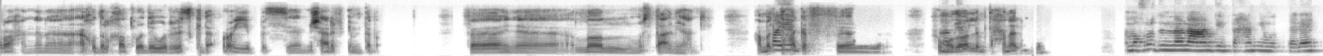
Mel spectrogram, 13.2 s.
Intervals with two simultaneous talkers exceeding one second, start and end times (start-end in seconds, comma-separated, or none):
none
